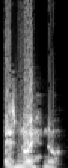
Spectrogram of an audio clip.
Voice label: one language, west flemish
